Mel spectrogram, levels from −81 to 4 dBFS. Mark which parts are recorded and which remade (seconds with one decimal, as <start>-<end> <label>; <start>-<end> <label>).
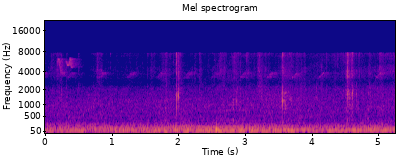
0.0-0.7 recorded; 0.7-3.9 remade; 3.9-4.4 recorded; 4.4-5.3 remade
